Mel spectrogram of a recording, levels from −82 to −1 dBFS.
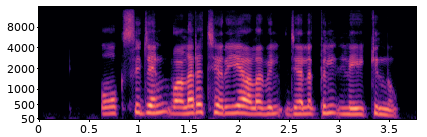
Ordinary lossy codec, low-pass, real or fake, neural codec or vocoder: none; 14.4 kHz; fake; codec, 44.1 kHz, 2.6 kbps, SNAC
